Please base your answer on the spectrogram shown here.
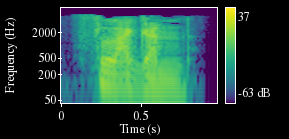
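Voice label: "flagon", English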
